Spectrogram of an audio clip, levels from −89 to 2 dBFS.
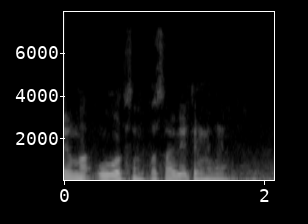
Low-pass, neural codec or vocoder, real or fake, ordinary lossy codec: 7.2 kHz; codec, 16 kHz, 2 kbps, FreqCodec, larger model; fake; AAC, 48 kbps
